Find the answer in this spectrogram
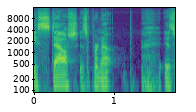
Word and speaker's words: Stauch: just want to say stouch is pronoun is pronounced like stoke Stoke so uh that's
